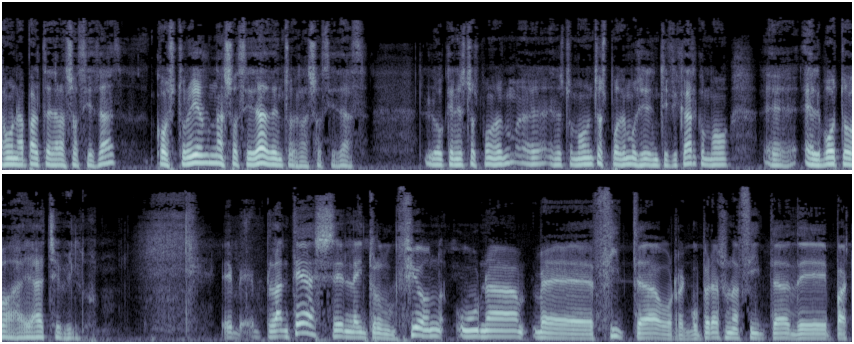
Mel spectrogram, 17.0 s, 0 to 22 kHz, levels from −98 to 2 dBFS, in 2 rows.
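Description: No technical faults can be heard anywhere in this audio.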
